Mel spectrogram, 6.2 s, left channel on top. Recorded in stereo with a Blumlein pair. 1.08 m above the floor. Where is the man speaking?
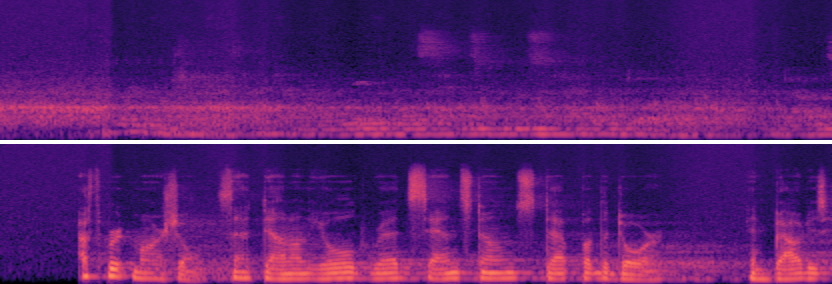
45° right, 0.6 m.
